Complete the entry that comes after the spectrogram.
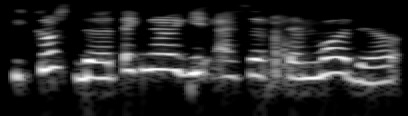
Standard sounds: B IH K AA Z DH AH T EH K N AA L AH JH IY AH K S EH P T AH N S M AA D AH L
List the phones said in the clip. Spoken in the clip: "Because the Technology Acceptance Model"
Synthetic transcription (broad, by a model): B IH K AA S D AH T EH K N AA L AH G IY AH S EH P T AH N M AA D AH L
